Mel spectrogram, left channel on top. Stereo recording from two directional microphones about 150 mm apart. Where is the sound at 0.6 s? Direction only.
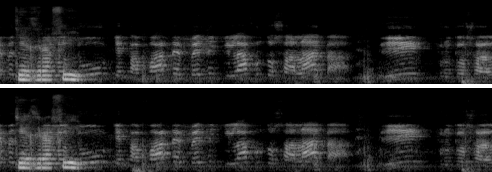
25° left (ahead or behind).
